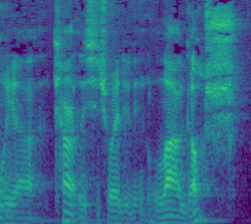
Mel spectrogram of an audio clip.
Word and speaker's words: Lagos: We are currently situated in Lagos. Spelled L-A-G-O-S, but pronounced L-A-G-O-S-H, because they like to do that in Portuguese, don't they?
